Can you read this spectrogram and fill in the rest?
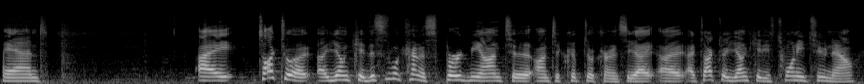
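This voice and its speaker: A middle-aged man speaks to a live audience in an event room. His voice sits a little high for a man. He rambles in a friendly, conversational way, full of fillers and restarts. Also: normal speed. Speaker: entrepreneur giving a talk.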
